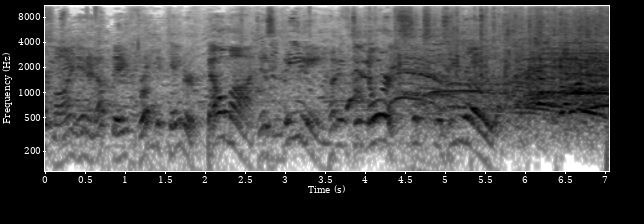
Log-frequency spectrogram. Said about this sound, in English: Good for them. Good for the defense. Good cheer from the crowd there from Am Central.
